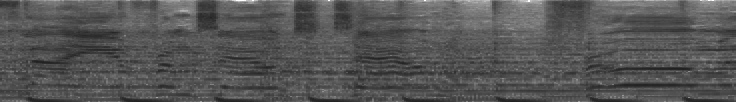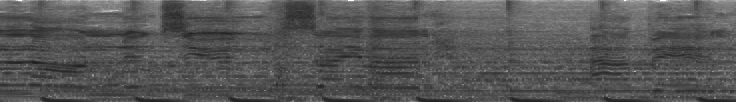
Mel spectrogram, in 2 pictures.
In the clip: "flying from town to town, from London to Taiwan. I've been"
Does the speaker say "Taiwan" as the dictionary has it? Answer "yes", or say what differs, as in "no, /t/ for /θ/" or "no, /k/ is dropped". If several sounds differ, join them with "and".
no, /s/ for /t/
